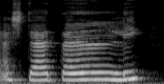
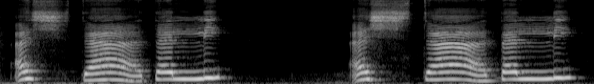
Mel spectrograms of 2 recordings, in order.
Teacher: جب بھی تنوین یا نون ساکن کے بعد حرف لام یا را یا ارملون میں سے لام یا را آ جائے تو ادغام بغیر غنہ کرتے ہیں، یعنی کہ دو زبر تنوین کو لام کے ساتھ مکمل طور پہ ہم ملا دیں گے، مدغم کر دیں گے اور غنہ نہیں ہوگا، یعنی اس میں جو تنوین کی نون ساکن کی ساؤنڈ ہے وہ نہیں آئے گی. · تن تا دو زبر تن یہ جو نون کی ساؤنڈ ہے یہ نہیں آئے گی، تا زبر لام بن جائے گا تل، بالکل بیچ میں سے ساؤنڈ وہ ختم ہو جائے گی. اشتاتن نہیں پڑھنا، کچھ لوگ اس طرح سے پڑھتے ہیں اشتاتن لی، ایسے نہیں پڑھنا، اشتاتلی اشتاتلی.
